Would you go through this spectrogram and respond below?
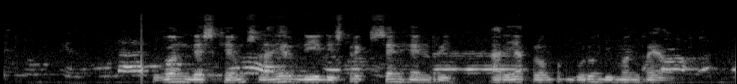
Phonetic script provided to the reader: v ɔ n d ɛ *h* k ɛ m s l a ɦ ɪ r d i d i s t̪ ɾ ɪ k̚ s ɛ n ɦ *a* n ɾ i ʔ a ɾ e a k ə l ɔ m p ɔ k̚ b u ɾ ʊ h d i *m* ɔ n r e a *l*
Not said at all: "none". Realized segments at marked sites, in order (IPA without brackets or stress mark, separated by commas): s, ɛ, m, l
